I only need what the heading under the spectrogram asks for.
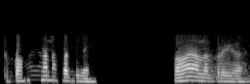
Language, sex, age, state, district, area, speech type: Hindi, male, 30-45, Madhya Pradesh, Seoni, urban, conversation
